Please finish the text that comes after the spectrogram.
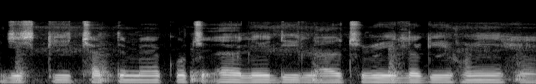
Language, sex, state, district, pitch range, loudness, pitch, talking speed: Hindi, male, Chhattisgarh, Jashpur, 100-105 Hz, -18 LUFS, 105 Hz, 110 wpm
